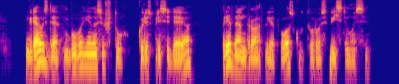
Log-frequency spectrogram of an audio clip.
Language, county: Lithuanian, Vilnius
